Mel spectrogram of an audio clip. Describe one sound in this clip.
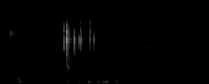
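Paper rustles softly as hands move over it.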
